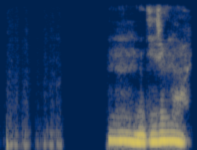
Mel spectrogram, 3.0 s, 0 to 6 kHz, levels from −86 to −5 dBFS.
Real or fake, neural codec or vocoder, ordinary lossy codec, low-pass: fake; codec, 16 kHz, 8 kbps, FreqCodec, smaller model; none; 5.4 kHz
